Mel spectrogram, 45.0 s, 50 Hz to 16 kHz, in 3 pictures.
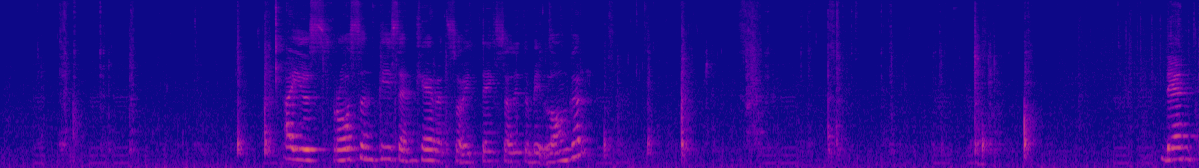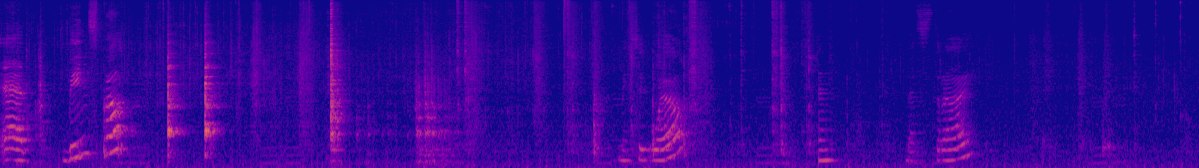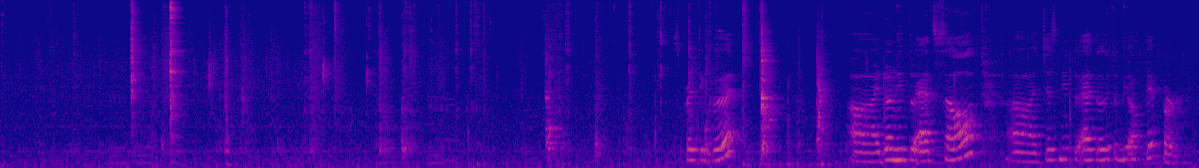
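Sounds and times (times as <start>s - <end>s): wooden spatula scraping a wok: 0.6s - 1.8s, 2.4s - 13.0s, 13.6s - 29.4s, 30.6s - 40.4s
utensils clicking on cookware: 17.0s - 17.9s, 31.6s - 32.9s.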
